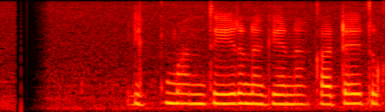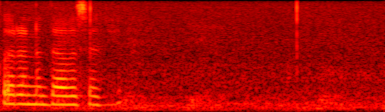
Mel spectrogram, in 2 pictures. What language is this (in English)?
Sinhala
